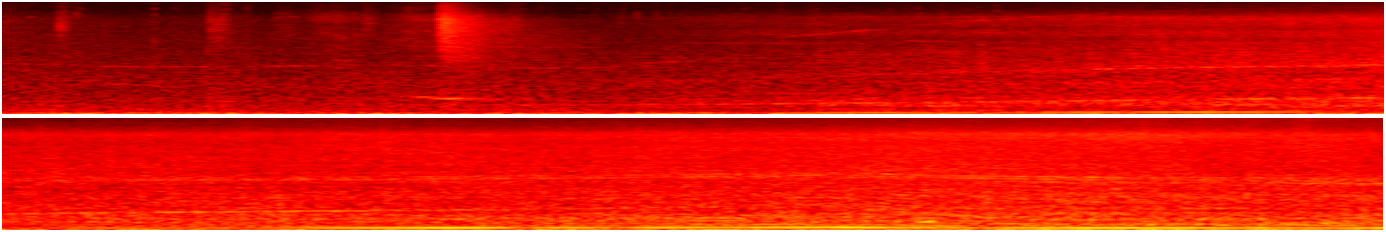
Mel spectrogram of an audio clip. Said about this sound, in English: Must be trash day in Portland. The trucks are out and about.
